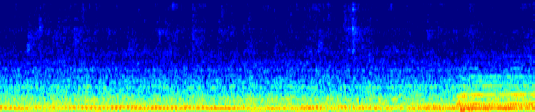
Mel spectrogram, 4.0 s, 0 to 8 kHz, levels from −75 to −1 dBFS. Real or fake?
real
